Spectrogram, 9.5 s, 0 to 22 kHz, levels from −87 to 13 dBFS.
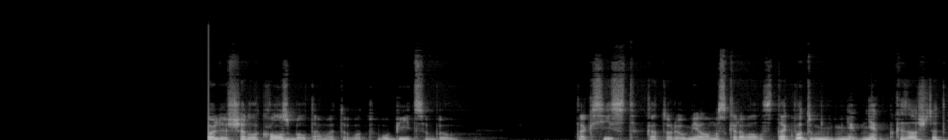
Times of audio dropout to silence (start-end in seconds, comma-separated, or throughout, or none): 0.00-2.08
